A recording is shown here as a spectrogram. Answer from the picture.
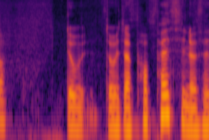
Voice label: "popeth", Welsh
